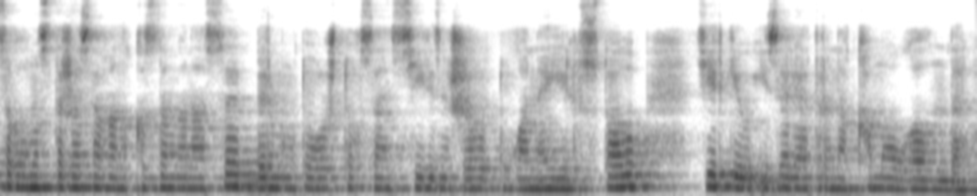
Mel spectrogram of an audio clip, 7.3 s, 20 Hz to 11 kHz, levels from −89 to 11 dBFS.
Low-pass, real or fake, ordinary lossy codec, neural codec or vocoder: none; real; none; none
